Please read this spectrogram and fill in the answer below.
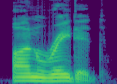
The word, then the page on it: unrated: American English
